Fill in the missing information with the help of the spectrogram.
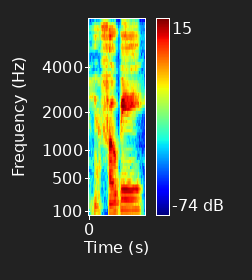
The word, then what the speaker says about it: Phoebe: And you walk in, and it's Elite Four member Phoebe.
